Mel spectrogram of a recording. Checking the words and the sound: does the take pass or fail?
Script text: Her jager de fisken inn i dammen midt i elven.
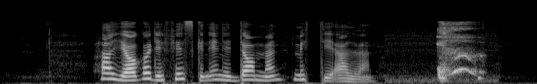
fail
